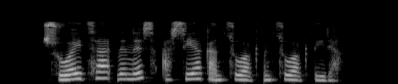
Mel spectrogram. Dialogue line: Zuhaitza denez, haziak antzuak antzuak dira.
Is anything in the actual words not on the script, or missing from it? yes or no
no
